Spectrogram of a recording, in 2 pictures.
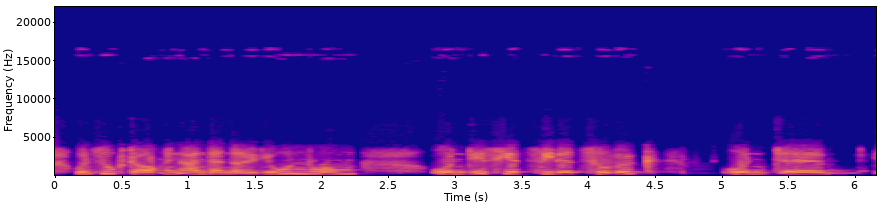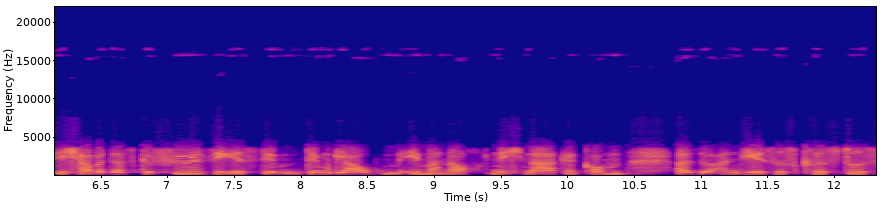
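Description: A woman speaks at a high pitch. Her loudness stays very even. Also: ordinary pitch variation. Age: 80s+. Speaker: caller. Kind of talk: phone-in question. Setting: phone call. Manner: halting.

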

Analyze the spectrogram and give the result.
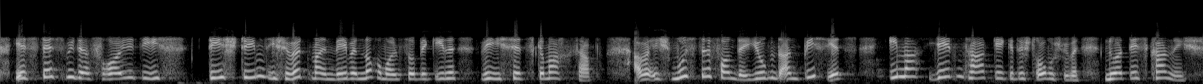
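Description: A woman talks at a moderate pace with a high pitch. Noticeable background noise can be heard. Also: ordinary pitch variation. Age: 50s. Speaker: caller. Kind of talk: testimony.

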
